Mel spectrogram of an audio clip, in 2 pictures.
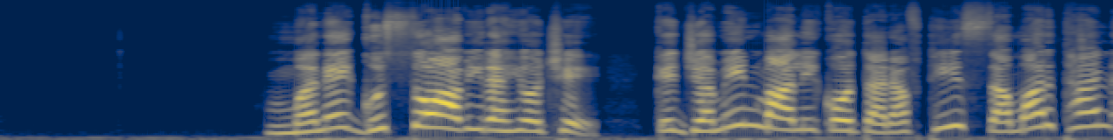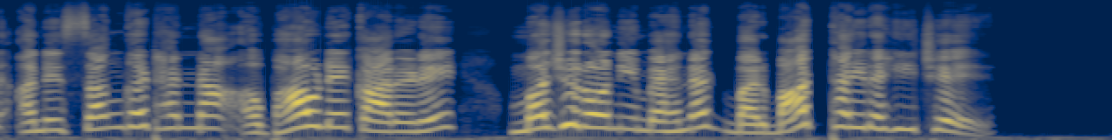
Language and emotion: Gujarati, angry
